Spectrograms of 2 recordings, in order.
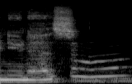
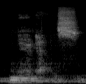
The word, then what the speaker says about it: Nunes: thank you Nunez you say my last name right really yes all right well again for everyone out there it's Nunez and he said it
